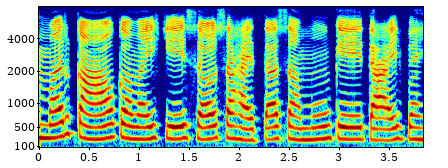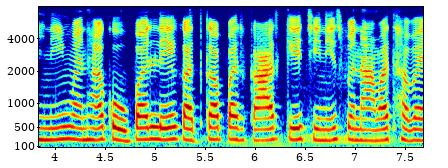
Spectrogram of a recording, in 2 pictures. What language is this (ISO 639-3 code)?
hne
